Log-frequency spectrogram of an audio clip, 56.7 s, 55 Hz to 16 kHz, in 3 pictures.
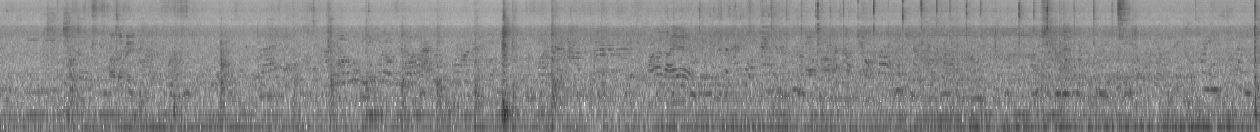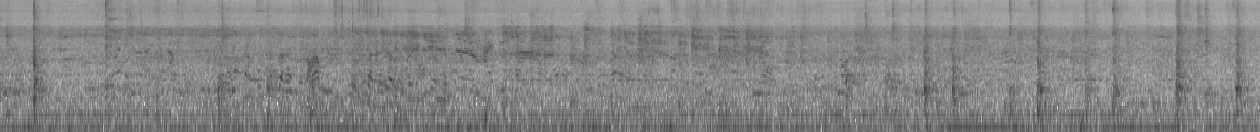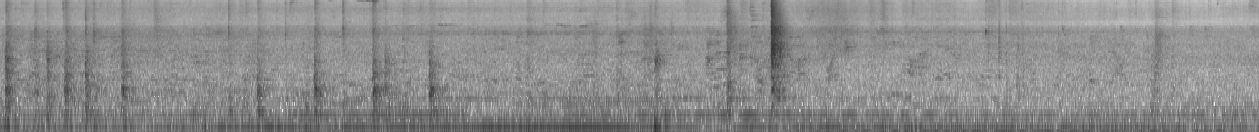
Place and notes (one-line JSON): {"title": "大竹黃昏市場, Luzhu Dist., Taoyuan City - evening market", "date": "2017-08-01 16:20:00", "description": "Traditional evening market, traffic sound", "latitude": "25.02", "longitude": "121.26", "altitude": "75", "timezone": "Asia/Taipei"}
